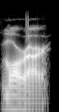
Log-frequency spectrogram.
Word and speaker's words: Morar: flat Shore in the direction of morar 111 pronounced morar no one could accuse major Keith wendam of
